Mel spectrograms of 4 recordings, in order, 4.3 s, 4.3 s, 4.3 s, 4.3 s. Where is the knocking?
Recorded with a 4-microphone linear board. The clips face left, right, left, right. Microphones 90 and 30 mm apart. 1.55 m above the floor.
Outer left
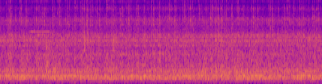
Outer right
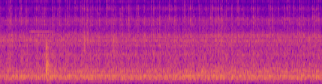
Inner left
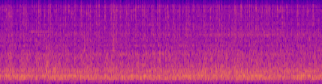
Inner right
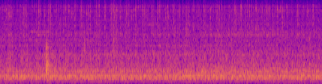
40° right (ahead or behind), 0.9 m.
